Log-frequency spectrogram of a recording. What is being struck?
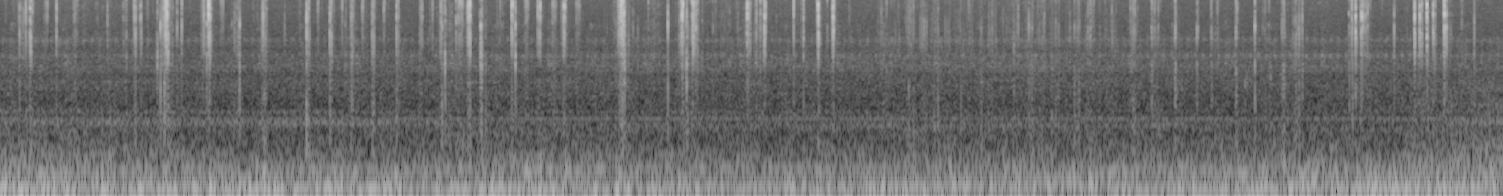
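Aventurine stone pagoda.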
